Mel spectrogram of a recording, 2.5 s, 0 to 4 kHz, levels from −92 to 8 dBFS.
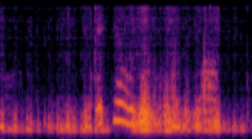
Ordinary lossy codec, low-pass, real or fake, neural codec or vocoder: none; 3.6 kHz; fake; vocoder, 22.05 kHz, 80 mel bands, HiFi-GAN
